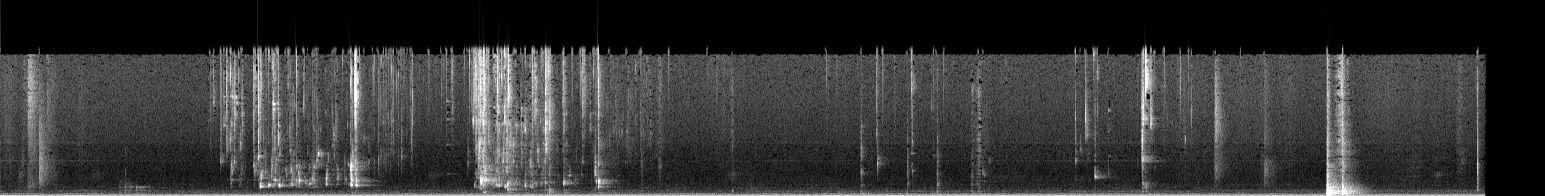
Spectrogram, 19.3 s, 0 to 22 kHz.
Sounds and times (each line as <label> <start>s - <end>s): pouring water into glasses 2.6s - 5.2s
pouring water into glasses 5.8s - 8.0s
